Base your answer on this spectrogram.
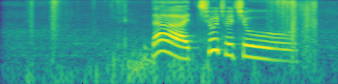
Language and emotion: Russian, positive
